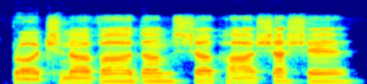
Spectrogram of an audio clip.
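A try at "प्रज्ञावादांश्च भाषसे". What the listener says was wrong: So for that word, it's gonna be pragya. wouldn't say like the J it would kind of be like a G, like pragya vadamscha bhashashe.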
